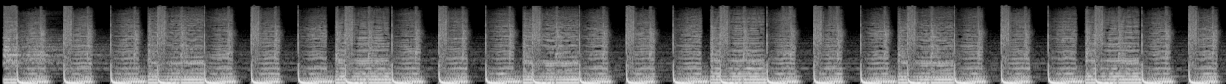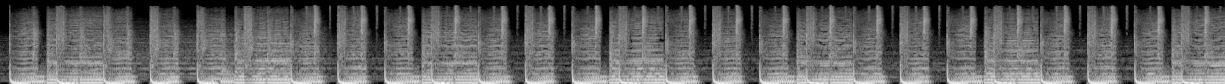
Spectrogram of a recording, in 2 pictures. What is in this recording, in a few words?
bittersweet dance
